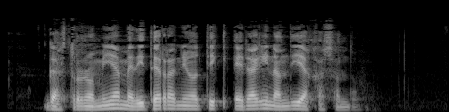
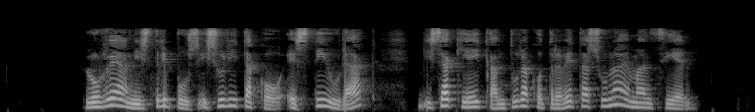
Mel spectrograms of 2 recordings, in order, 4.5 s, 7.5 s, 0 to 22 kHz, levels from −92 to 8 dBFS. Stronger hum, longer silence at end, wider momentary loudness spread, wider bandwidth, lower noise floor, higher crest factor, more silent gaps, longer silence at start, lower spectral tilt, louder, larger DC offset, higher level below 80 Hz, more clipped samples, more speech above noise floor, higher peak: neither; first, 0.95 s vs 0.6 s; first, 12 LU vs 7 LU; first, 10.5 kHz vs 8.2 kHz; second, -70 dBFS vs -89 dBFS; about the same, 22 dB vs 20 dB; neither; second, 0.45 s vs 0.85 s; about the same, -5 dB/octave vs -4 dB/octave; first, -22 LUFS vs -31 LUFS; neither; first, -58 dBFS vs -70 dBFS; neither; second, 48 dB vs 59 dB; first, -2 dBFS vs -12 dBFS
